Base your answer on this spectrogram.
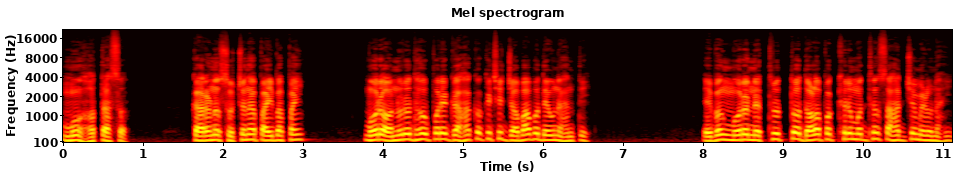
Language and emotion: Odia, sad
